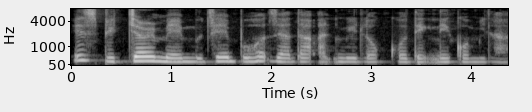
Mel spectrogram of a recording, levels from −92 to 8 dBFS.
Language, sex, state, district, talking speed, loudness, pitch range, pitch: Hindi, female, Arunachal Pradesh, Lower Dibang Valley, 165 wpm, -20 LUFS, 190-215 Hz, 195 Hz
